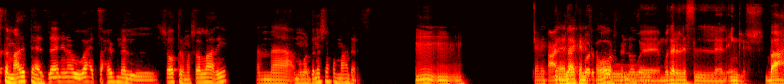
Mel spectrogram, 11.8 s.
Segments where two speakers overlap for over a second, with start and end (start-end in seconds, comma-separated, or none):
8.2-9.8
